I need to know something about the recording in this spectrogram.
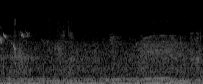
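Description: Steady low hum of an engine running, its tone dropping in pitch near the end, with a few short high bird chirps at the start.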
